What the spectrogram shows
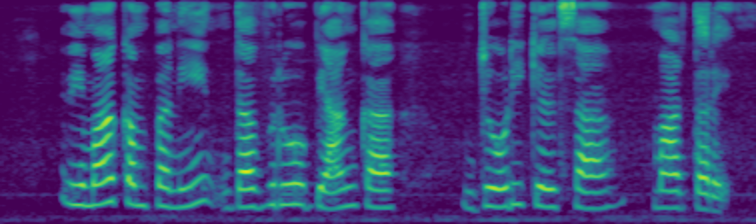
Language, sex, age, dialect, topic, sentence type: Kannada, female, 18-24, Northeastern, banking, question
